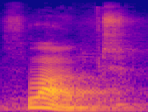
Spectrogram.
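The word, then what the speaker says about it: flood: কিন্তু এখানে দেখো ডাবল ও থাকলেও আমরা সাউন্ড পাচ্ছি কি আ। সেই হিসাবে এফ এল ডাবল ও ডি প্রোনাউন্সিয়েশন হচ্ছে ফ্লাড।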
